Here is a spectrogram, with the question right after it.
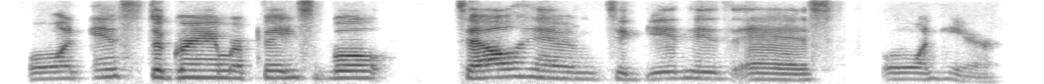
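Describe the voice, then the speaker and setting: Her pace is fairly slow. The woman's pitch varies in an ordinary way. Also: big swings in loudness, dry, close sound with no echo. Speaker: podcast host. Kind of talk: casual chat. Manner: loud.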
